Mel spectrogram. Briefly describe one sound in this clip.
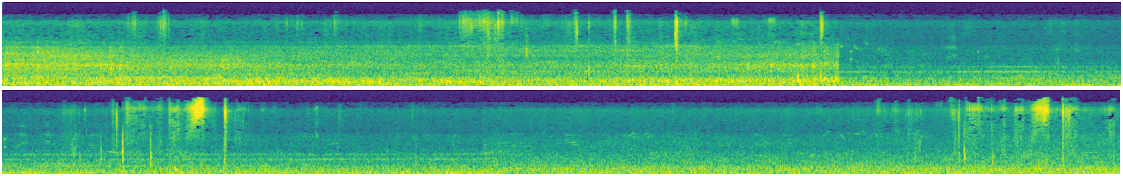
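Shoes scuff and grind on a concrete throwing circle.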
